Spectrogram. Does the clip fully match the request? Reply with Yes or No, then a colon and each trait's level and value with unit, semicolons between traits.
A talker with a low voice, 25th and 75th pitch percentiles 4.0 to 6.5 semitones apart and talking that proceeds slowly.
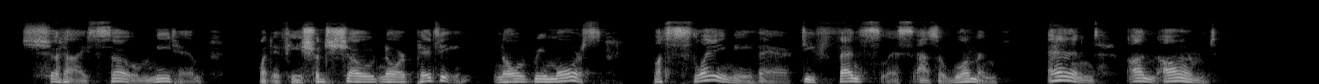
Yes: low, 125 Hz; wide, 5.4 semitones; slow, 110 wpm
